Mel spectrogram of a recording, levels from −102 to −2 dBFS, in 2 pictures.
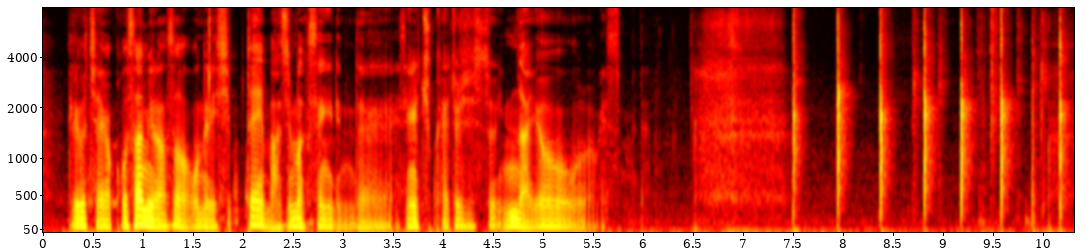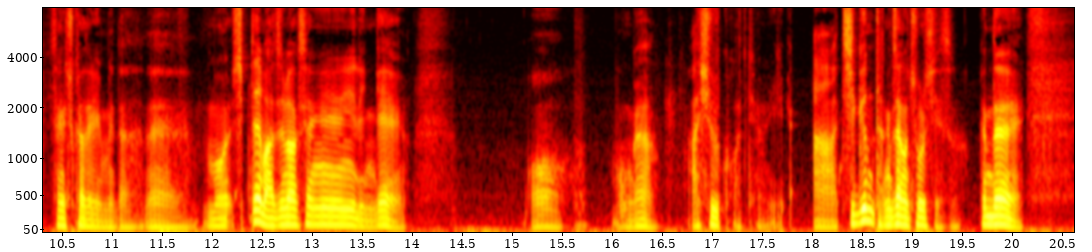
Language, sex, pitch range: Korean, male, 75-100 Hz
